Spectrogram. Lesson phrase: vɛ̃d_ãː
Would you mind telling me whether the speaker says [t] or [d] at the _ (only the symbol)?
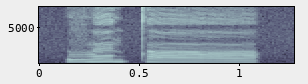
t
